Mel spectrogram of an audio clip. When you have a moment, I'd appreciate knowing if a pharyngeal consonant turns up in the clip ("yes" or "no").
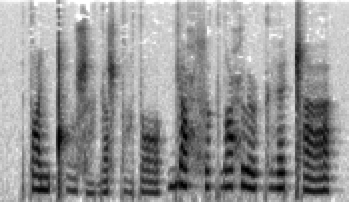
yes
